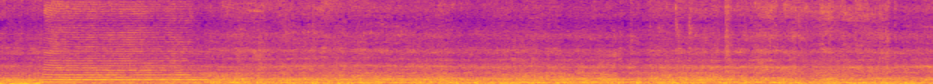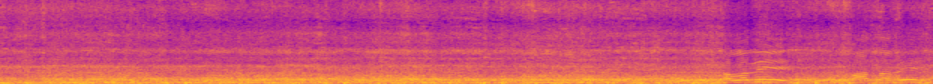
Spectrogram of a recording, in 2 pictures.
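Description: A train passes close by, wheels clattering and rumbling loudly and continuously, its horn sounding near the start and a squeal of wheels toward the end, with voices mixed in.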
